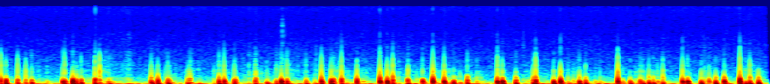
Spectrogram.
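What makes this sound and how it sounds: A large, round, flat, solid cork coaster held in both hands is tapped and scratched with long nails and fingertips. It gives a rapid, irregular run of dull, low, muffled taps with no ring, mixed with soft scratching.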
